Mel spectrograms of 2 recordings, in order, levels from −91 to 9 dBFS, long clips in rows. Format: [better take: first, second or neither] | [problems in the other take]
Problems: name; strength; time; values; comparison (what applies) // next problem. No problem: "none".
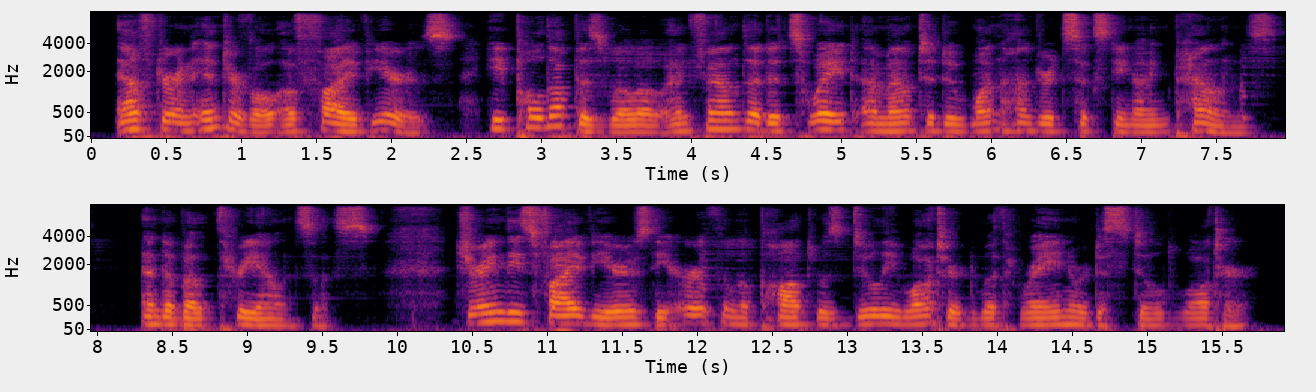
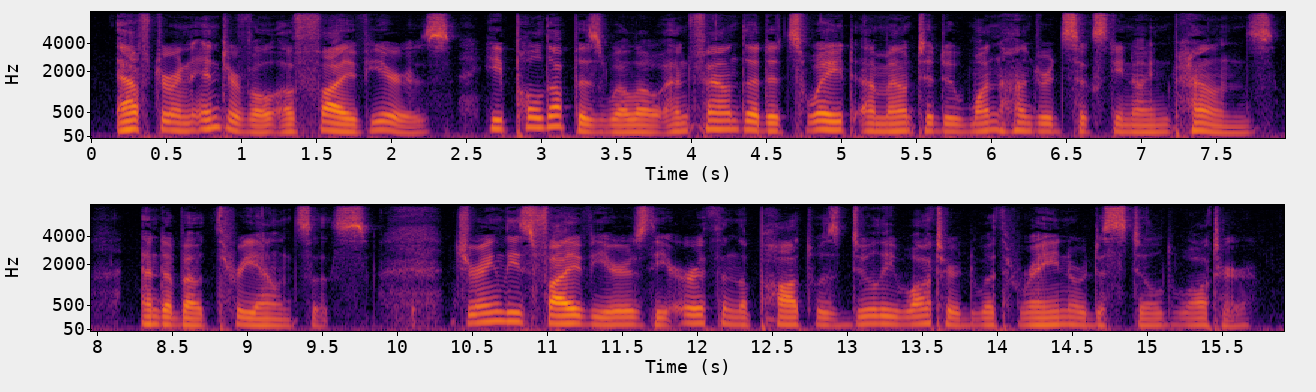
second | noise reduction (neural mask model DeepFilterNet 3)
